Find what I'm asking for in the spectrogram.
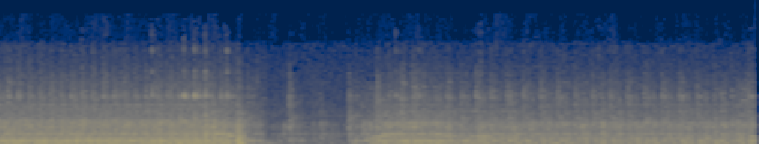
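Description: Sewing machine running steadily while stitching quilt fabric for a quilt block, a loud continuous motor whir that dips briefly in the middle before resuming.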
